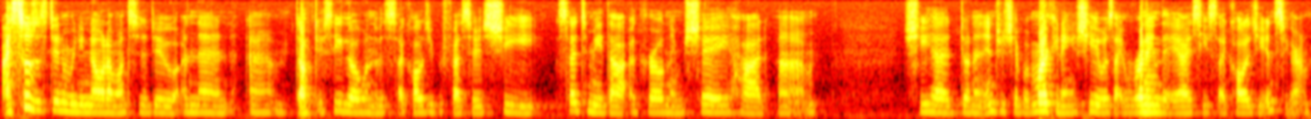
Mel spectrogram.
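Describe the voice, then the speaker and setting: A monotone, flat delivery in an Irish accent at a fairly quick pace. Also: woman, fairly low pitch for a woman. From Ireland. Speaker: graduate assistant and content creator. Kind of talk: casual interview. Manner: casual, filler-heavy.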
